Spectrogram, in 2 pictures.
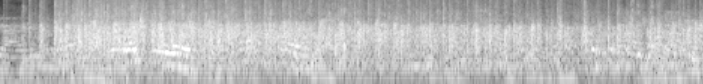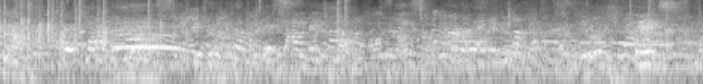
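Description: Audience applause for a state senator at an advocacy day event, sustained clapping from a crowd with chatter mixed in, gradually thinning toward the end.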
